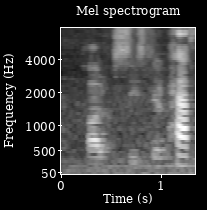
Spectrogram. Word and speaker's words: half-sister: Great-grandmother, Mother, Granddaughter, granddaughter, granddaughter, niece, niece, daughter-in-law, daughter-in-law, stepmother, stepmother, stepdaughter, stepdaughter, half-sister. half-sister. Remember the L is silent?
